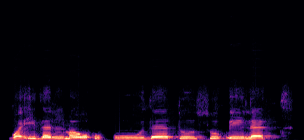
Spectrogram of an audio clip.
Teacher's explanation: سر حمزہ کا مخرج ہے حلق، اقصائے حلق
